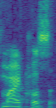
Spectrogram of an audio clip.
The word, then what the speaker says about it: Micros: You've pronounced it correctly. It's Micros South Africa, a company owned by Adapt IT.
